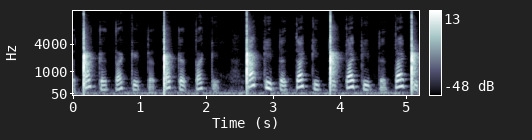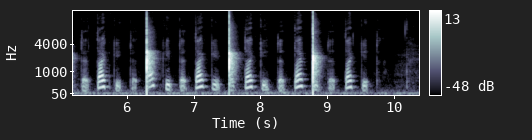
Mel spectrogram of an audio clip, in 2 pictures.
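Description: Konnakol: a woman recites a rapid, even stream of spoken drum syllables dividing each beat into five, with a sharp hand clap marking each beat about every 1.25 s.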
